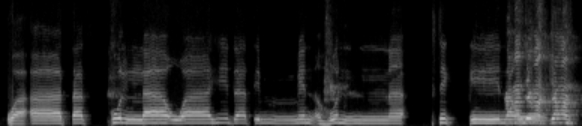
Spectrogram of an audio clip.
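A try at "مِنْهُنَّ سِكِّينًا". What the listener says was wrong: Jangan dibatasin, jangan ada jeda. Min hunna sik, jangan langsung aja. Wa atat kulla wahidatim min hunna sikina.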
